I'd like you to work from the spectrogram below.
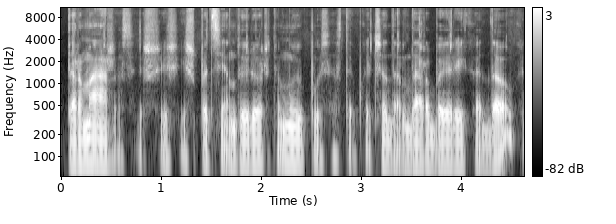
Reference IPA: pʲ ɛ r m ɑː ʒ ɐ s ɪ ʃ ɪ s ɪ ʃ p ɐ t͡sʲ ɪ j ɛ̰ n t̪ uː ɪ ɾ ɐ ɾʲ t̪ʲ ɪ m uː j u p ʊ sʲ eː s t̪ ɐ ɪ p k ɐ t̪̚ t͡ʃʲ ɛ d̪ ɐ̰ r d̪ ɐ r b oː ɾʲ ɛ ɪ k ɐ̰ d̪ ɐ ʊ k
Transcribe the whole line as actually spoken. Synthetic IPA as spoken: pʲ ɛ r m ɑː ʒ ɐ s ɪ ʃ ɪ ʃ ɪ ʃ p ɐ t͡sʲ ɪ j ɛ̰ n t̪ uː ɪ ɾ ɐ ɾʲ t̪ʲ ɪ m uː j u p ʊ sʲ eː s t̪ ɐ ɪ p k ɐ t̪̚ t͡ʃʲ ɛ d̪ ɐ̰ r d̪ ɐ r b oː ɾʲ ɛ ɪ k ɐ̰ d̪ ɐ ʊ k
